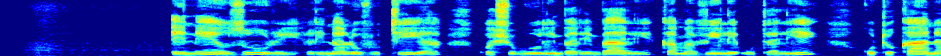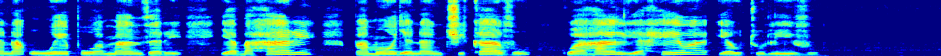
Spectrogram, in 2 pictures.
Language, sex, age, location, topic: Swahili, female, 25-35, Dar es Salaam, agriculture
